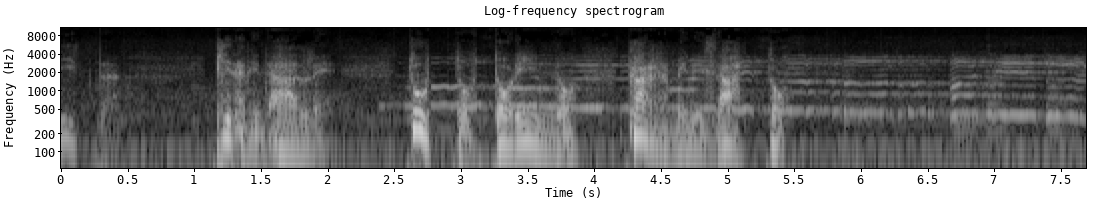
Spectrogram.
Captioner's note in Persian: به زبان ايتاليايي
